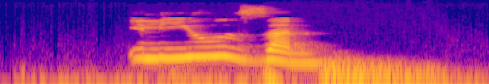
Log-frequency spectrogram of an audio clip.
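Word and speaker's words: illusion: बट अगर SION से पहले कोई भी वॉवेल दिया हो इसके पहले, तो इसको जन, जन, जन नहीं है ये, जा बोलेंगे, जन। एग्जाम्पल से समझते हैं। इल्यूजन, okay, इन्वेजन, विजन, confusion.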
